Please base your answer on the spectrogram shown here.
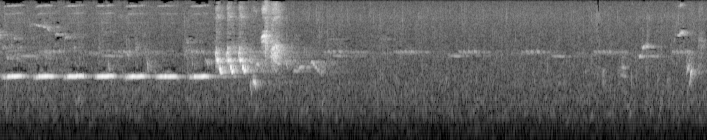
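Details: A steady row of loud, level whistled notes from a common nightingale, then a quick jumbled flourish, followed by a long quiet stretch with only faint distant calls.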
